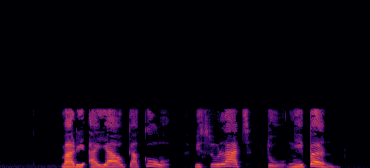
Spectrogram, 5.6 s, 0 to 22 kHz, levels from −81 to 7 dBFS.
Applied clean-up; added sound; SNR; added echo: none; none; none; none.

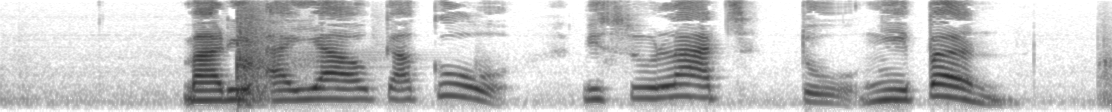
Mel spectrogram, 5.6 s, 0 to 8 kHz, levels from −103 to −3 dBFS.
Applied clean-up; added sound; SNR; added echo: none; Explosion; 13 dB; none.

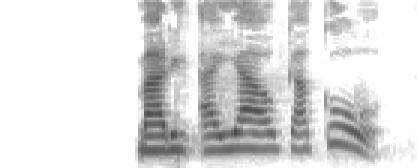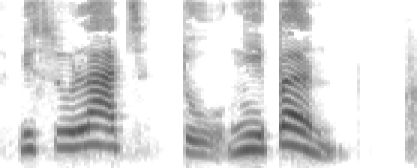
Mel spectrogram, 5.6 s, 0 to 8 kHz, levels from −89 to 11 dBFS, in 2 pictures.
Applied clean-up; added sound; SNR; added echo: neural mask model DeepFilterNet 3.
